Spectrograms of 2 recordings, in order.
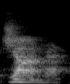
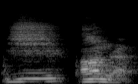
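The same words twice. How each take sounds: First: The word begins with a harder sound. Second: The word begins with a soft zh sound. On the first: "Some people say genre, which might be easier for you" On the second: "It's pronounced zh"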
